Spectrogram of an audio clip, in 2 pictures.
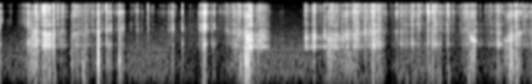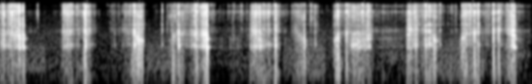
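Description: Two wooden toothpicks held close together scratch across a flat white non-woven fabric sheet. The result is a string of dry, bright, rasping bursts with almost no low end, starting and stopping in an uneven rhythm with short silent gaps between strokes.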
